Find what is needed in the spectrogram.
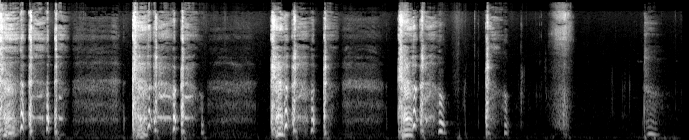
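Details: Non-stop coughing: repeated bouts of harsh coughs, each cluster followed by a noisy drawn-in breath, continuing almost without pause.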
